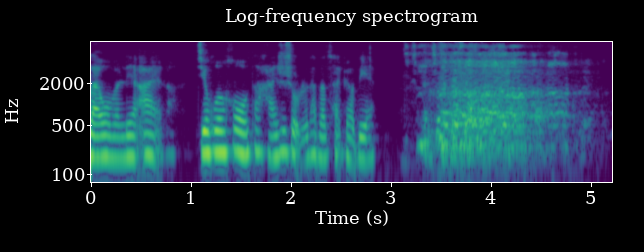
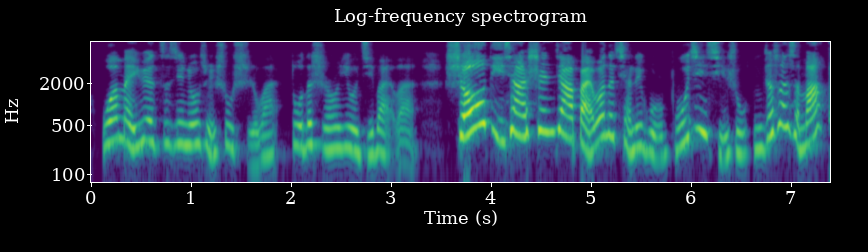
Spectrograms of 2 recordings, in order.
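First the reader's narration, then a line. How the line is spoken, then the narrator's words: Laughing heartily. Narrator (Chinese): 女方哈哈大笑说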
